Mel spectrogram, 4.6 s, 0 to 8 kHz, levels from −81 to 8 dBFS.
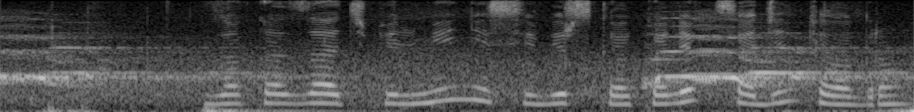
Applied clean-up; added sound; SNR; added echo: none; Bird vocalization, bird call, bird song; 0 dB; none.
